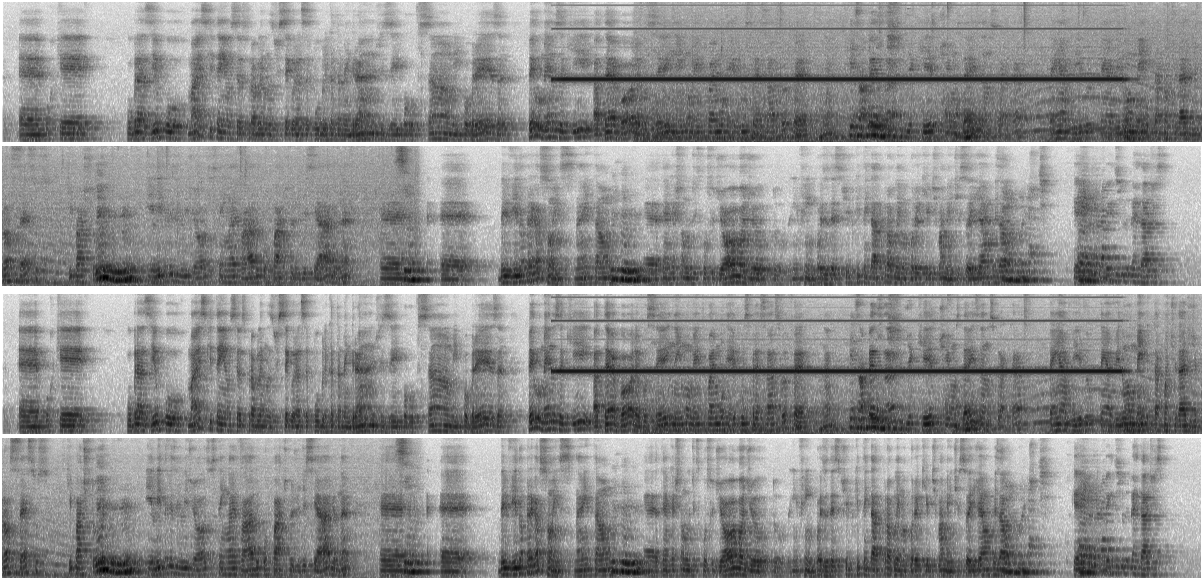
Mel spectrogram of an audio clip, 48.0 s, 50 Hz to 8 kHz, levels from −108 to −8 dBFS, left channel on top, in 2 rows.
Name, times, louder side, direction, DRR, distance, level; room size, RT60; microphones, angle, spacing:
voice 1, 0.3-1.7 2.5-10.1 10.5-16.1 16.4-16.7 17.1-20.4 20.9-24.9 25.3-26.0 26.9-31.0 31.5-32.2 32.7-33.3 33.9-36.2 36.8-44.6 45.4-47.2, right 2 dB, 45° right, 3 dB, 0.4 m, -27 dB
sound 1, 11.0-22.4, right 1 dB, 85° right, 0.9 m, -20 dB
sound 2, 12.6-32.3, left 2 dB, 30° left, 0.4 m, -34 dB
voice 2, 16.9-17.8 25.9-26.7 31.8-32.4 36.1-36.9 44.0-44.8 45.5-46.1, equal, ahead, -5 dB, 0.8 m, -20 dB
sound 3, 19.5-25.5, equal, 50° left, 1.1 m, -38 dB
10.0 x 5.7 x 2.3 m, 1.2 s
head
